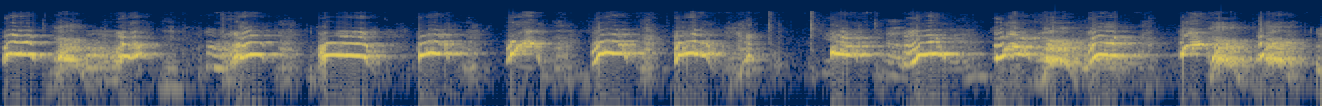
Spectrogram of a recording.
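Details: A black-and-tan Miniature Dachshund gives a rapid run of high, sharp, clipped barks, telling off a window cleaner, and a longhaired dachshund joins in.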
